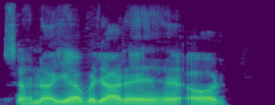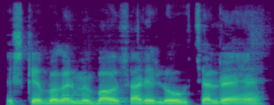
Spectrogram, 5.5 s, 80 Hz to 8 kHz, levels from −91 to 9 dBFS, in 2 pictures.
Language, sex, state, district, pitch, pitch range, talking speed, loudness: Hindi, male, Bihar, Jamui, 110 Hz, 105-115 Hz, 155 wpm, -16 LUFS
